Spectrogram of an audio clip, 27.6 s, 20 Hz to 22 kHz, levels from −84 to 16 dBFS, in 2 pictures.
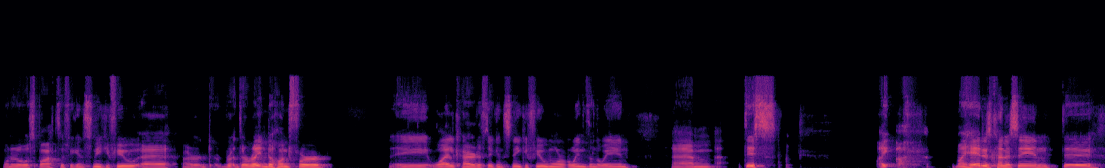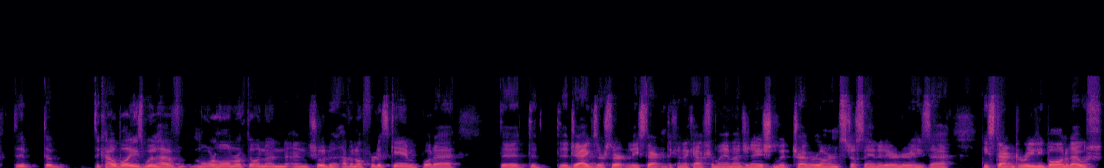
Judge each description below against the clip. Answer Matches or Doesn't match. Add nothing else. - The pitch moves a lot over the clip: Doesn't match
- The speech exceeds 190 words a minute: Matches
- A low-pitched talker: Matches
